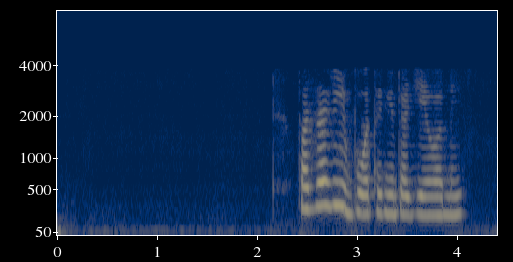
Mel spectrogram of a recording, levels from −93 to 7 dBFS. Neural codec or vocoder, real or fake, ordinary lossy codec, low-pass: codec, 16 kHz, 4 kbps, X-Codec, HuBERT features, trained on balanced general audio; fake; AAC, 16 kbps; 7.2 kHz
